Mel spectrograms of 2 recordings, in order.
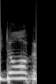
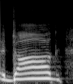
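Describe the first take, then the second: First: "डॉग" said as "dohg", round o; wrong O pronunciation. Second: "डॉग" said as "daag", long aa; open AA pronunciation. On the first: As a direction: close the vowel of "डॉग" to an o. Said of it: "नहीं". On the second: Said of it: "आ होगी". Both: Shown as a demonstration.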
